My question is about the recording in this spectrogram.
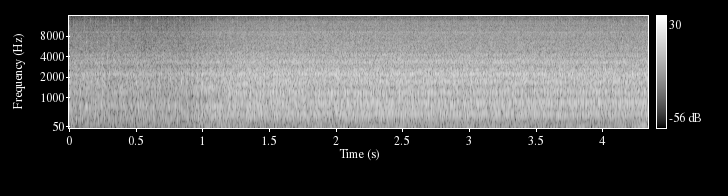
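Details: Saab 9-3 SS: steady, fairly even tapping about three to four times a second over a hissy idle; abnormal engine knock, source unclear.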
